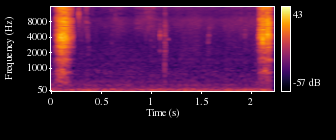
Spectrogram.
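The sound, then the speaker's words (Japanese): A voice imitates the sniffling of someone crying during a film, with two short, breathy sniffs, one at the start and one near the end, separated by a quiet pause over low background hum. “だもうなんか、ちょっと話すする音とか聞こえてくる。”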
